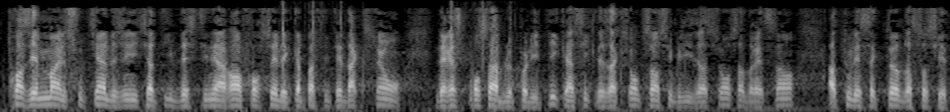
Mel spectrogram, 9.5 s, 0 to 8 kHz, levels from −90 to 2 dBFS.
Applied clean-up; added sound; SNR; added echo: none; Splash, splatter; 20 dB; none.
